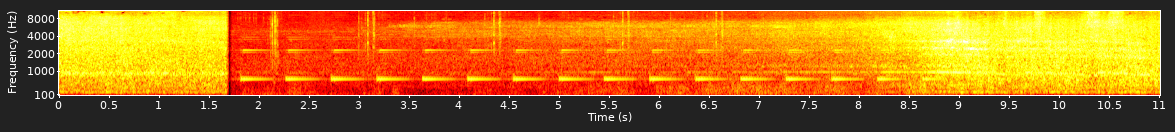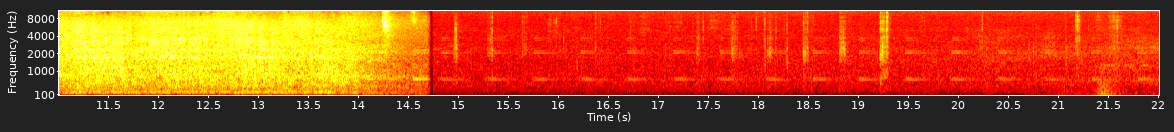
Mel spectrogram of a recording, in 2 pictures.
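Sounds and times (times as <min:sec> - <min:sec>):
train rushing past: 0:00.0 - 0:14.8.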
